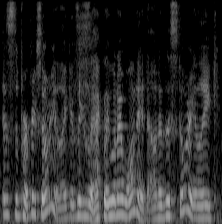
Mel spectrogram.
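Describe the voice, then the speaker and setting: A man's voice: sits high, animated, normal speed, a little mellow. A young man hosting an anime reaction at home, stuffed up from crying and rambling with lots of "like.". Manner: rambling, fills talk with "like". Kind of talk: emotional casual reaction chat. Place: small home room with shelves of figures.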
